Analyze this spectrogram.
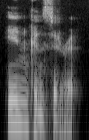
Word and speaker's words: inconsiderate: Inconsiderate with a stop t. Inconsiderate. Inconsiderate. Inconsiderate. Five syllables. Inconsiderate. Stress on the first syllable and third syllable.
